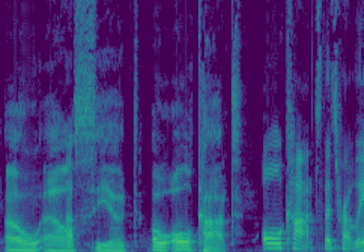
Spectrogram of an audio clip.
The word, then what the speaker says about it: Olcott: Which came out in 1881 by Henry Steele Occult, who said that... Was his last name Occult? Yeah, like Olcott. So it's like... Olcott.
